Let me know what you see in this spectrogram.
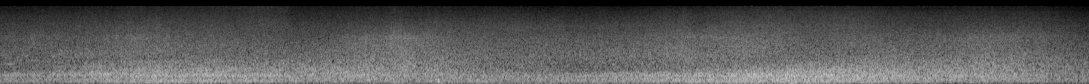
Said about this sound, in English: When it gets dark, we'll sit in the car and listen to the sea.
